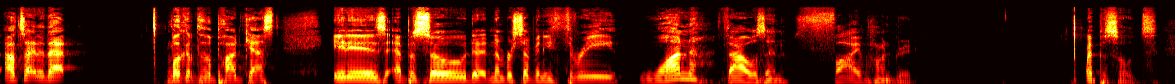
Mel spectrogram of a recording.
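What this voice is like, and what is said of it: Voice sounds bad, off today. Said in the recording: “I apologize for my voice. It's kind of bad today”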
